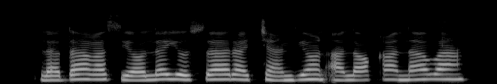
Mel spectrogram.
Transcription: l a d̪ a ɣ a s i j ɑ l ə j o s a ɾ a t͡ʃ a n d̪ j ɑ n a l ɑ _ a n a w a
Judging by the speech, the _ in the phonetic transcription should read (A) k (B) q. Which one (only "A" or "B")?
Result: B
